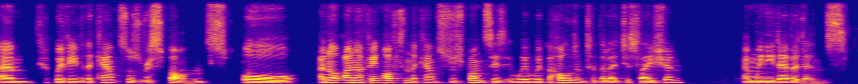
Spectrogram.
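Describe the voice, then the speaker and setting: A man's voice: mid-range voice, normal speed, no echo, highs cut off. Councillor guy talking at a committee meeting, dry close sound, stumbles and repeats words a lot. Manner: hesitant, repeats words, jokes lightly.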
